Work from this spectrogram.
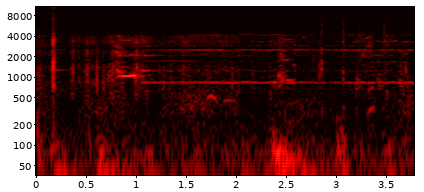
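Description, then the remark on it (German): A chicken that is carrying the speaker downward clucks in a few short, scattered bursts over a steady hum of tones in the background, with some faint voice-like sound mixed in, at a moderate level. “Jetzt habe ich einen Huhn gefunden, wo mich runterträgt, lol.”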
